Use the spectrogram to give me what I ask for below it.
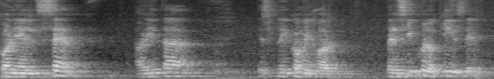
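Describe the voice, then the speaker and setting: A man's voice: mid-range voice, takes it slowly, slight background noise. A man teaching the Bible as a preacher, explaining verses step by step and answering his own rhetorical questions. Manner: poses rhetorical questions and answers them himself. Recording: roomy, from a distance.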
